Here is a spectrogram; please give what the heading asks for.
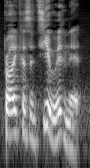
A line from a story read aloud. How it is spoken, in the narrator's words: said Ron, still chuckling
